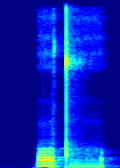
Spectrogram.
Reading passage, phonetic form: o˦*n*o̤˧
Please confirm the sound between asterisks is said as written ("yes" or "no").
no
